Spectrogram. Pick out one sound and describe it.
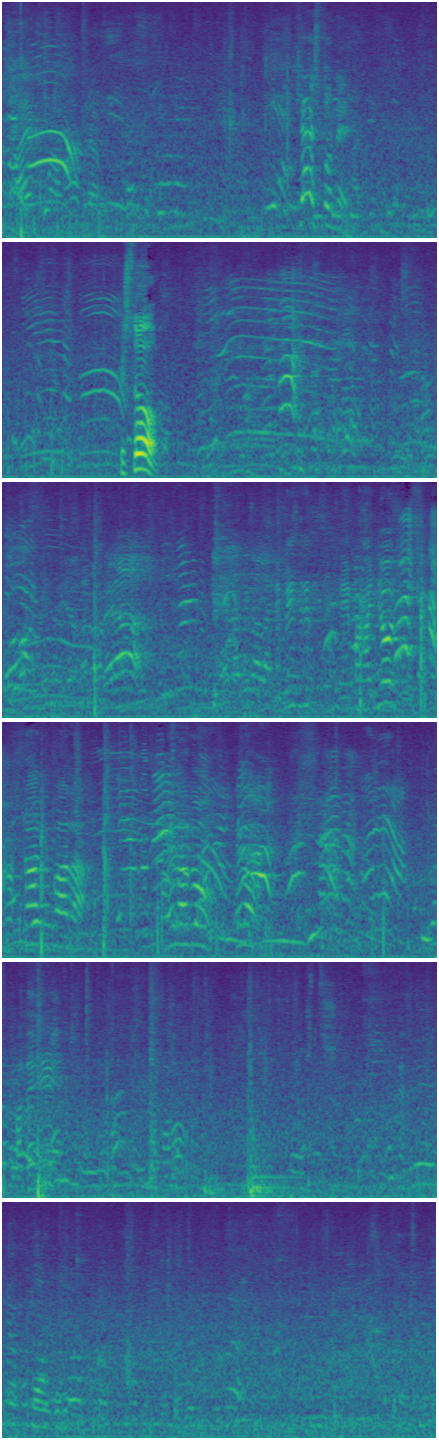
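Children shout and call out excitedly outdoors.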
